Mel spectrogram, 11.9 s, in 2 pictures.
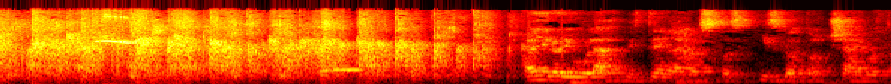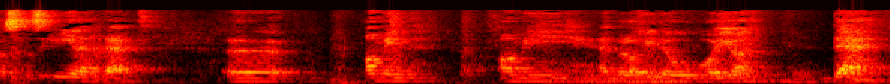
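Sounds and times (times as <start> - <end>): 
audience applauding at a gathering: 0.0 - 3.5
whistle: 0.5 - 1.2
speech: 3.5 - 11.8.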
